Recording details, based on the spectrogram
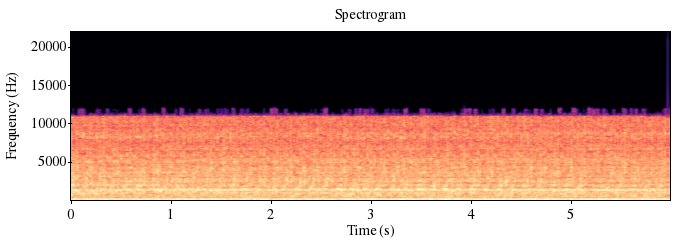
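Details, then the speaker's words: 2015 VW Polo Sedan, 76,000 km, cold start with new battery; it long knocked only when cold: settles to a smooth, even idle with a steady hum and no tapping or knocking; the cold knock has suddenly gone. "Вот так, проехав 76 тысяч, двигатель внезапно перестал стучать."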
